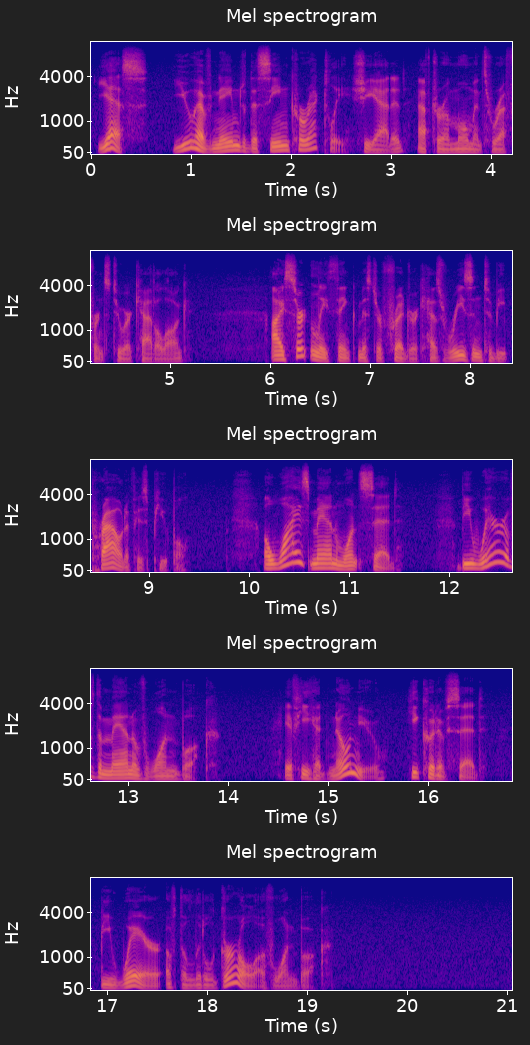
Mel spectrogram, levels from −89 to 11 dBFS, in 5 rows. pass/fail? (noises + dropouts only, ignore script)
pass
